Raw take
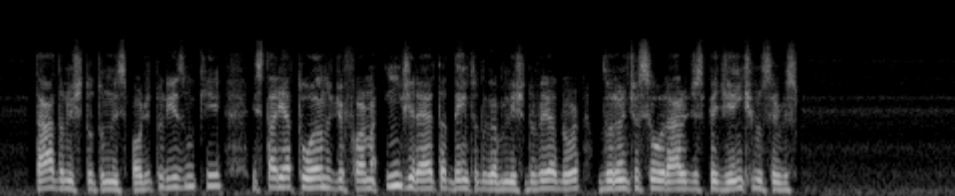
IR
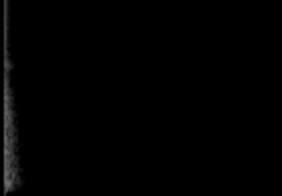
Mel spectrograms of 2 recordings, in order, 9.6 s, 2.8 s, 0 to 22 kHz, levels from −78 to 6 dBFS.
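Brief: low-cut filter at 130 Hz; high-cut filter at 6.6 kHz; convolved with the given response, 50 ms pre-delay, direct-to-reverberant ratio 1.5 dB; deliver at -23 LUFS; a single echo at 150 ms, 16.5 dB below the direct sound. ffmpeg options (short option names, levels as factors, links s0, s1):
-filter_complex "[0:a]highpass=130,lowpass=6600,aecho=1:1:150:0.15,asplit=2[s0][s1];[1:a]atrim=start_sample=2205,adelay=50[s2];[s1][s2]afir=irnorm=-1:irlink=0,volume=0.355[s3];[s0][s3]amix=inputs=2:normalize=0,volume=0.75"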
